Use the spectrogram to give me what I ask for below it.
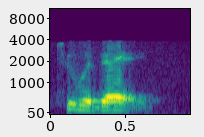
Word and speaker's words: Tuatha Dea: We adopted the phonic pronunciation of the Dea ourselves, but for those listening that just really want to know, if you go by the old Irish, it's two a day.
